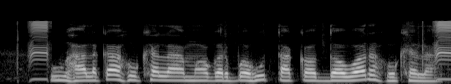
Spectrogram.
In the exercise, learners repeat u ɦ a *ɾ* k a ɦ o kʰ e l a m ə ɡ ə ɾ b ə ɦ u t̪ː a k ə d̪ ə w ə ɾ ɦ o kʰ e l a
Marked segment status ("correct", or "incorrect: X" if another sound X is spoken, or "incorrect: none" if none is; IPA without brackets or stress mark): incorrect: l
